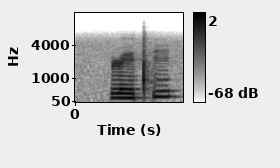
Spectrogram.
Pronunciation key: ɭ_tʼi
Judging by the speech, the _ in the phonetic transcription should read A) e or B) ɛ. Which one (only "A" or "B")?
A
